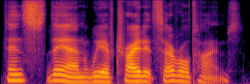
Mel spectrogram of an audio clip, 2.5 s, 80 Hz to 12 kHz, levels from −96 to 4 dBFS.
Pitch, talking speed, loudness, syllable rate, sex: 165 Hz, 190 wpm, -18 LUFS, 5.2 syllables/s, female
